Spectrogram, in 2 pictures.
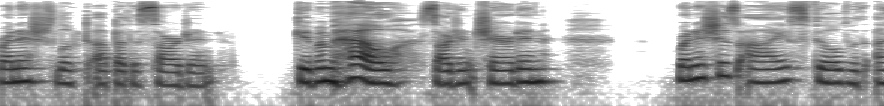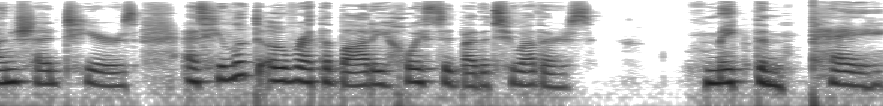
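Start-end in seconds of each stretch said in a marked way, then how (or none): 10.6-11.8 hissing speech. Renish, beside a dead boy's bunk, speaks to the sergeant, hissed. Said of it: "he hissed".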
